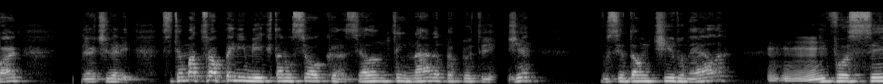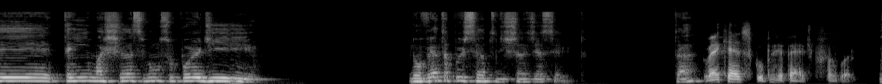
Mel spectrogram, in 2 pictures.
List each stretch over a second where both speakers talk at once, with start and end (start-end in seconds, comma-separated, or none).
none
